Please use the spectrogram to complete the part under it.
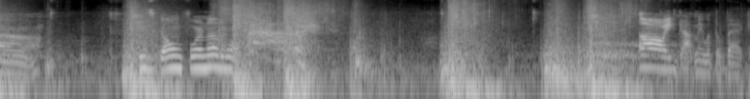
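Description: Swords clash and ring in quick blows.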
